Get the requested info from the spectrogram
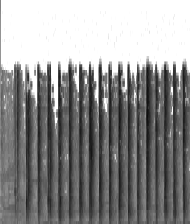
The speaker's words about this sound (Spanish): ¿Y el aplauso?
